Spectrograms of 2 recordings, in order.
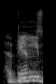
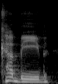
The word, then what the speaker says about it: Khabib: while to learn but it's Habib is not khabib to all you people out there it's Habib Nomura Madoff was he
